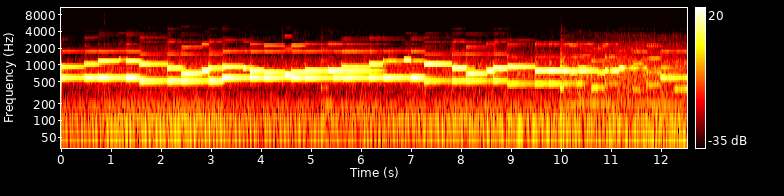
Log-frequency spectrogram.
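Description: Ice cream van chime playing a repeating melody of bright, clear electronic notes, loud and steady throughout, with the constant low hum of the van's refrigeration generator running underneath.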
